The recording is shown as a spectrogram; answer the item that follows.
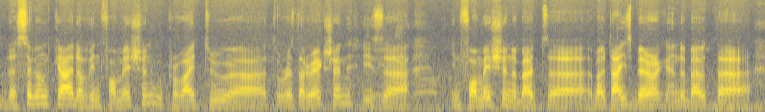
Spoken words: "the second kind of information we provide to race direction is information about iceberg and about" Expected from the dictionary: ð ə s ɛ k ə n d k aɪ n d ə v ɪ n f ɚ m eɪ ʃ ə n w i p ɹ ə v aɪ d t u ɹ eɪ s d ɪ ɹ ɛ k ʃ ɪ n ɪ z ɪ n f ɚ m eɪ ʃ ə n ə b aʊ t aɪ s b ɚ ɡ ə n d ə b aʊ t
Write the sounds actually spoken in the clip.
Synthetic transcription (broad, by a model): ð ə s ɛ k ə n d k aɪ d ə v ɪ n f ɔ m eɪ ʃ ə n w i p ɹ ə v aɪ d t u ɹ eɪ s d ɪ ɹ ɛ k ʃ ɪ n ɪ z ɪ n f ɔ m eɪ ʃ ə n ə b aʊ t aɪ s b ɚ ɡ ə n d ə b aʊ t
